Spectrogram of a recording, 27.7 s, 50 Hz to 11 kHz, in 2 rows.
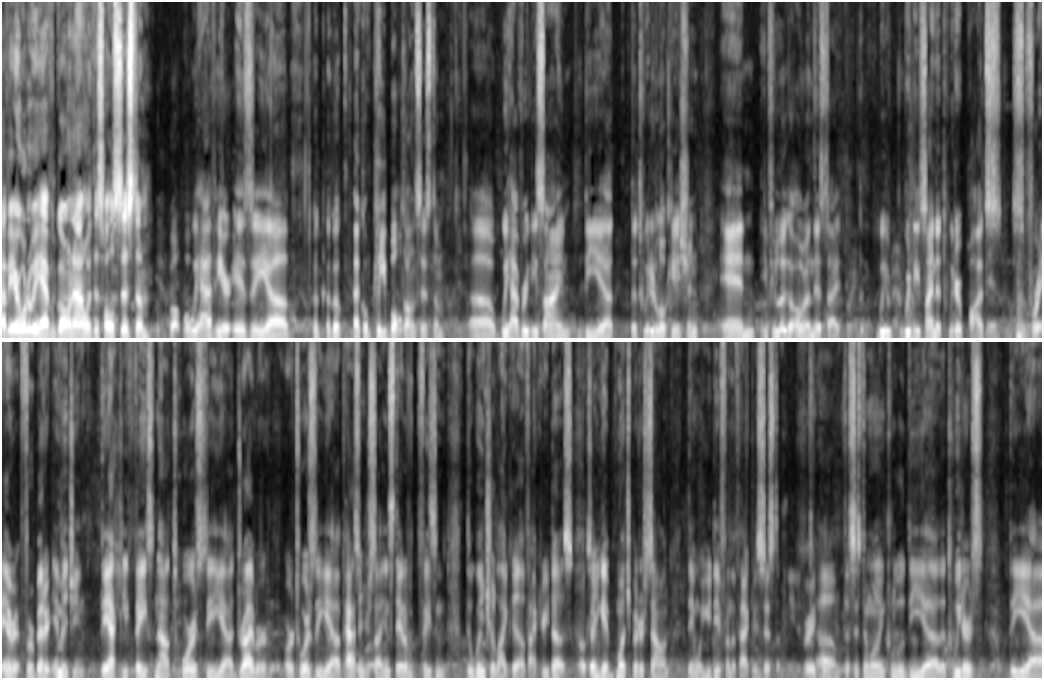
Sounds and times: Speech: 0:00.0 - 0:27.7.

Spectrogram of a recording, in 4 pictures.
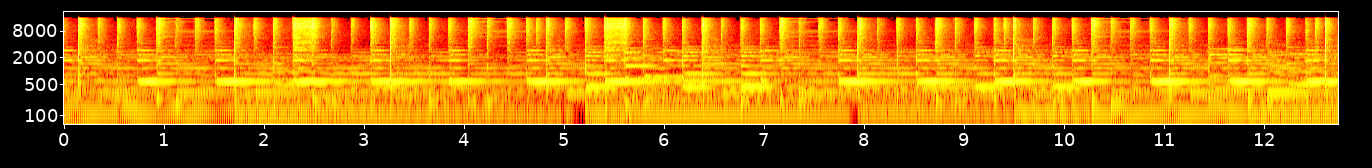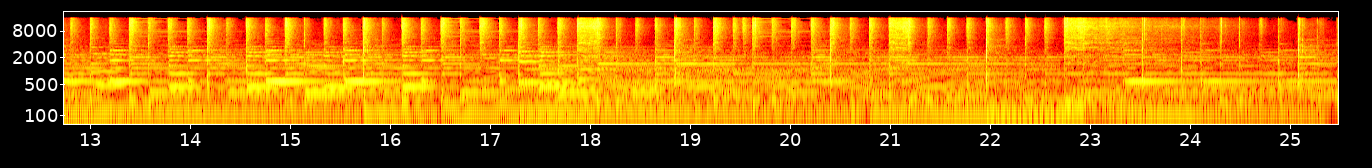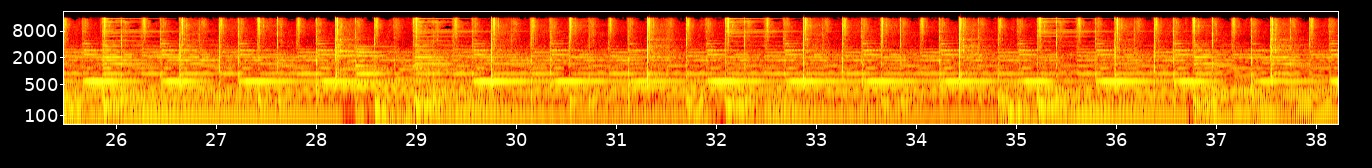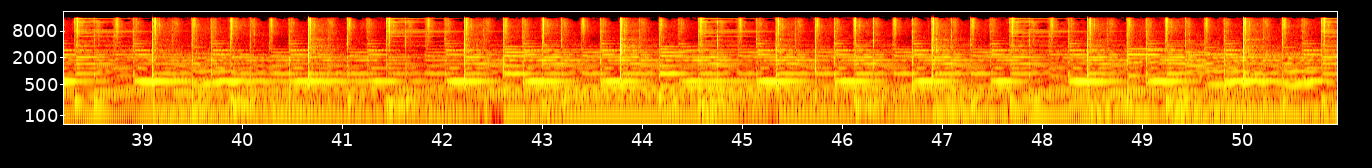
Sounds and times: New-age music: 0:00.0 - 0:50.9.

